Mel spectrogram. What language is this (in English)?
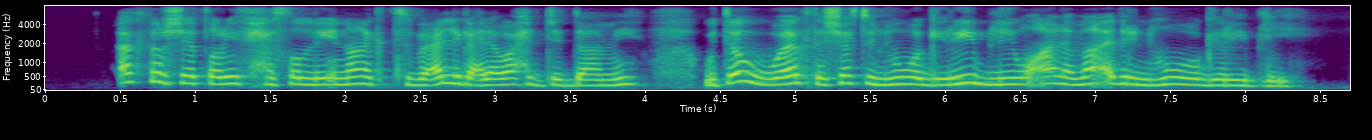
Gulf Arabic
